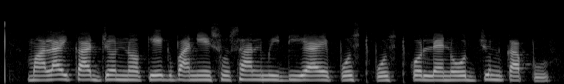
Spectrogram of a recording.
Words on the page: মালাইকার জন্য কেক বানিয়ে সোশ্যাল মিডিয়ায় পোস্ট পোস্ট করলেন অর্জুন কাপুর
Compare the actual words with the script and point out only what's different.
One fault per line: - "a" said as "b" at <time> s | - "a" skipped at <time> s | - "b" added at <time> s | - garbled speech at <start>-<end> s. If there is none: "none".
none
